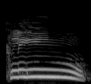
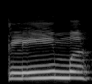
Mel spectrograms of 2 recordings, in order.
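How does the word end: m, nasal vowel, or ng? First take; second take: nasal vowel; m. First: The word ends with a nasalized vowel. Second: The word ends with an m sound. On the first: The speaker calls it right. "क्लीं सही से pronounce करना" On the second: The speaker calls it wrong. "क्लीम नहीं है"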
